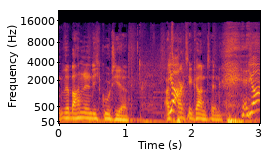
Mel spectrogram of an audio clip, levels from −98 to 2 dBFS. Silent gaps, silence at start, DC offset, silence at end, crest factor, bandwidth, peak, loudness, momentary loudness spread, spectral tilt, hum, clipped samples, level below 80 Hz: none; 0 s; under 0.1%; 0 s; 14 dB; 16 kHz; 0 dBFS; -16 LUFS; 10 LU; -5.5 dB/octave; none; under 0.1%; -24 dBFS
